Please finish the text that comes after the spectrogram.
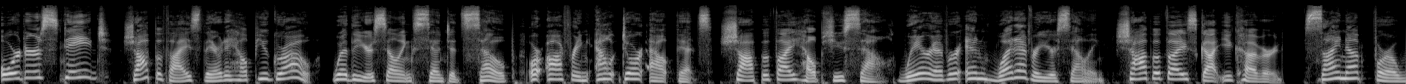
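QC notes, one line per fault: Nothing stood out on a full listen to the speech.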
